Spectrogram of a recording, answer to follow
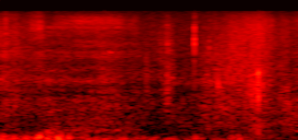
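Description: Low wind rumble on the microphone, fading, with a couple of faint ticks near the end.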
